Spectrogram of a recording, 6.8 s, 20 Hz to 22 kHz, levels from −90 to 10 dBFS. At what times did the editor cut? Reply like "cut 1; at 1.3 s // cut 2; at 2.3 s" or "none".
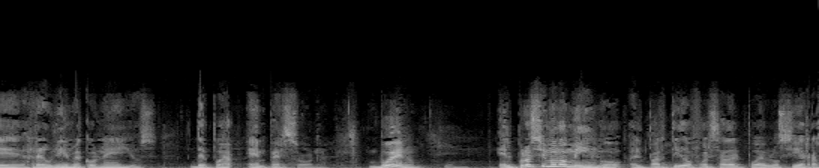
cut 1; at 1.9 s // cut 2; at 3.0 s

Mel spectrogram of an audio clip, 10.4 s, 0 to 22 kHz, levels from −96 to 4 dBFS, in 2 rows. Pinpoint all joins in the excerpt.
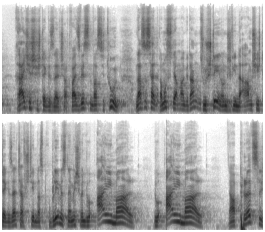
cut 1; at 1.5 s // cut 2; at 3.1 s // cut 3; at 4.0 s // cut 4; at 4.6 s // cut 5; at 8.3 s

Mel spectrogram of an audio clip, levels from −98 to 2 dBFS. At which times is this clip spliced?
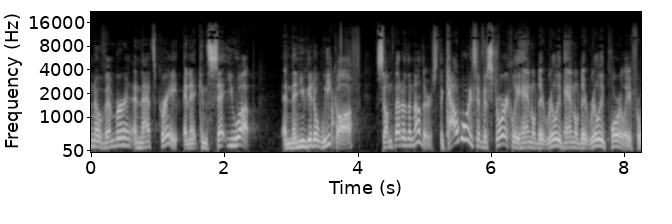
cut 1; at 4.5 s // cut 2; at 7.1 s

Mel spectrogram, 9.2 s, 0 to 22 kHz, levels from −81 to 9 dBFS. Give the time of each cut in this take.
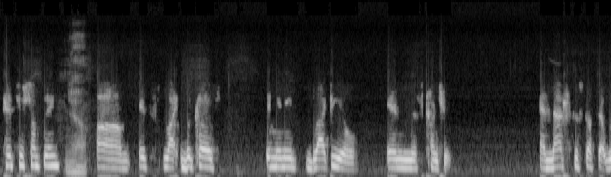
cut 1; at 1.4 s // cut 2; at 2.7 s // cut 3; at 4.0 s // cut 4; at 5.0 s // cut 5; at 5.6 s

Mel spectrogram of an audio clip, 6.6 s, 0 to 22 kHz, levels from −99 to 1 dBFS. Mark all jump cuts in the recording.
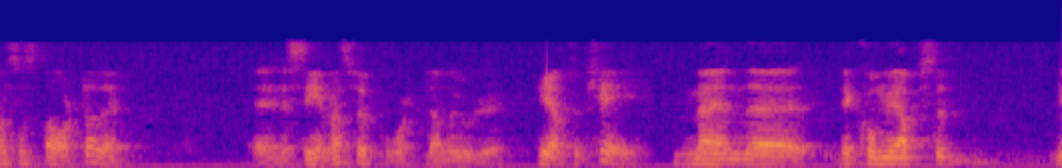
cut 1; at 4.1 s

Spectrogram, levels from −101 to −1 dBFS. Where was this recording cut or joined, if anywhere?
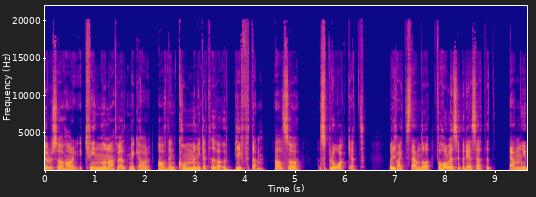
cut 1; at 1.4 s // cut 2; at 2.2 s // cut 3; at 7.0 s // cut 4; at 7.8 s

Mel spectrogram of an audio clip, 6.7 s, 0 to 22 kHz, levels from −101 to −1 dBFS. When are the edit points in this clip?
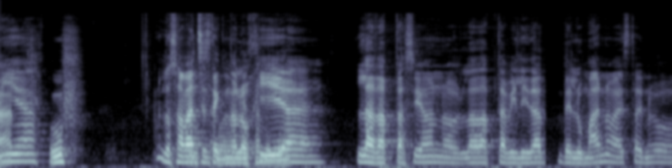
cut 1; at 2.1 s // cut 2; at 3.5 s // cut 3; at 5.4 s

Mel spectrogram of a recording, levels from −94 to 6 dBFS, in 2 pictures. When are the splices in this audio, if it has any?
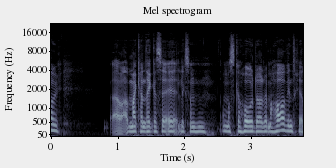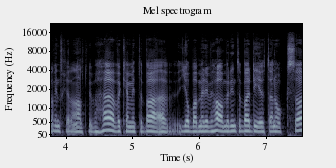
cut 1; at 2.5 s // cut 2; at 3.8 s

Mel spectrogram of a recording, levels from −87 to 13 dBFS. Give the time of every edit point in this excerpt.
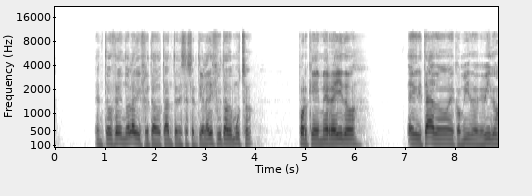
none

